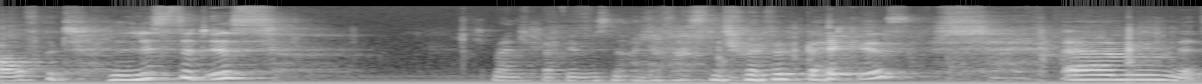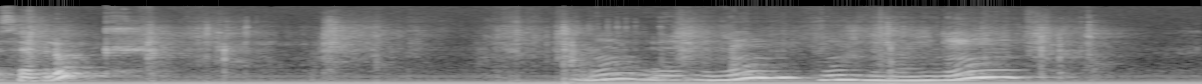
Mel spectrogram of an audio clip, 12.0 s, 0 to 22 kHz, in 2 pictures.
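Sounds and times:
low background hum: 0:00.0 - 0:12.0
woman humming softly: 0:08.9 - 0:11.3.

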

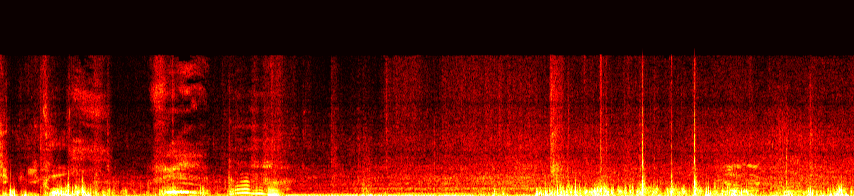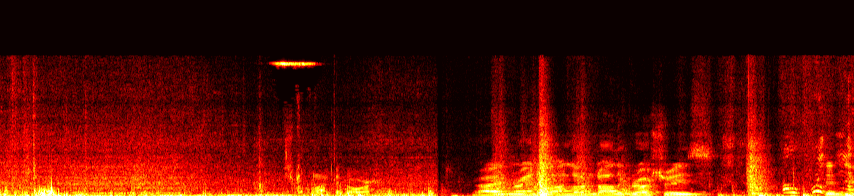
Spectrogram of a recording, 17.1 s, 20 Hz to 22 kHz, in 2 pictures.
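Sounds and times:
car cabin hum: 0:05.5 - 0:09.2.

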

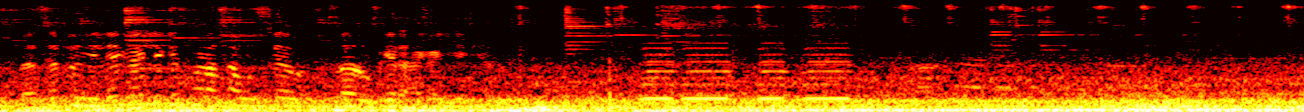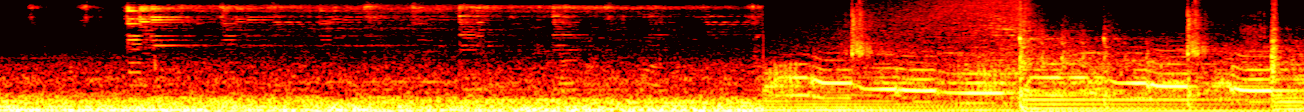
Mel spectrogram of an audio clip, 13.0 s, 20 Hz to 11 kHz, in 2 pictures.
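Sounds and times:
road and engine rumble in car: 0:00.0 - 0:11.6
music playing: 0:02.6 - 0:13.0.

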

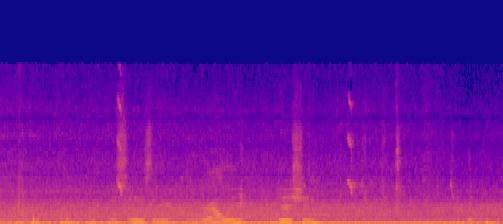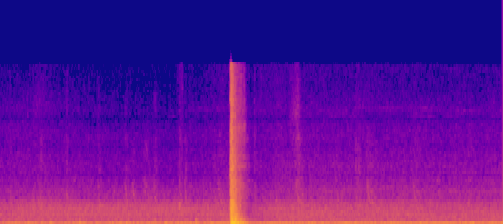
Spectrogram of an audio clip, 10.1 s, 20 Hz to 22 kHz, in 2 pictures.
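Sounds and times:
car trunk lid slamming shut: 0:07.3 - 0:07.7.

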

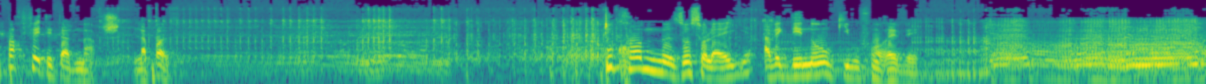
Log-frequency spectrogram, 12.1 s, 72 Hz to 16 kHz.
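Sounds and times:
small motorcycle engine revving: 0:00.0 - 0:12.0.

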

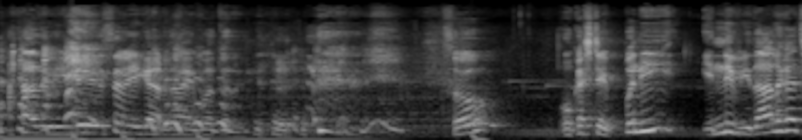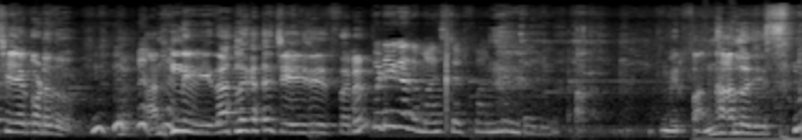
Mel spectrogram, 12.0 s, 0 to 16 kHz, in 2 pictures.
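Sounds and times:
man laughing and talking: 0:00.0 - 0:03.6, 0:06.6 - 0:08.8, 0:11.0 - 0:12.0
cutlery clinking on a plate: 0:10.2 - 0:10.9.

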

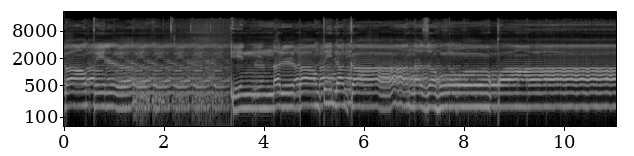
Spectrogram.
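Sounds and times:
man chanting a long note: 0:00.0 - 0:11.0.

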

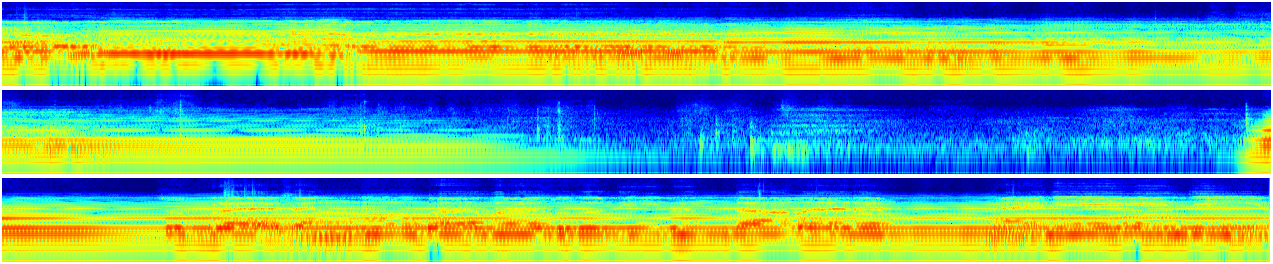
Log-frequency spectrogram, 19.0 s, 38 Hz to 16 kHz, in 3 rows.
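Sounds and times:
harmonium chords: 0:00.0 - 0:09.6, 0:12.5 - 0:19.0.

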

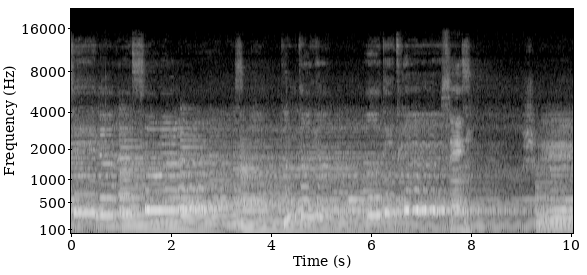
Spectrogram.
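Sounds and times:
man singing slow song: 0:00.0 - 0:08.4, 0:09.0 - 0:10.0
soft accompaniment: 0:00.0 - 0:10.0.

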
